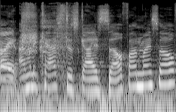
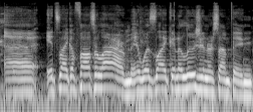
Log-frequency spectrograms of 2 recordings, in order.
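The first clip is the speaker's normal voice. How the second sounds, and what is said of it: Robot voice. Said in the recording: “in my best robot voice”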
